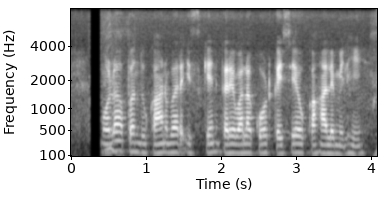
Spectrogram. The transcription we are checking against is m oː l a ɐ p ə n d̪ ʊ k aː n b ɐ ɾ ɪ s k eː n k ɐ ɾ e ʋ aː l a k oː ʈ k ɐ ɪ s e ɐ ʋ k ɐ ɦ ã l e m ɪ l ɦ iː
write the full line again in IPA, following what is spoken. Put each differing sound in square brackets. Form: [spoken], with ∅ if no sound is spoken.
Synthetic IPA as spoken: m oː l a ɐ p ə n d̪ ʊ k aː n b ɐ ɾ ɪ s k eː n k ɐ ɾ e ʋ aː l a k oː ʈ k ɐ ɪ s e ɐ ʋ k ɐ ɦ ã l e m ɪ l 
